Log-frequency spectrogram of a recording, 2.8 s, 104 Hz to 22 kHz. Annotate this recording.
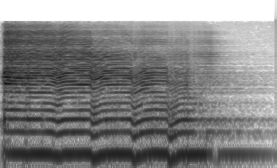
12th fret notes from each string with tremolo through zoom processor direct to record producer.
guitar, tremolo, whammy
